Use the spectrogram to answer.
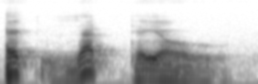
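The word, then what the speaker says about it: ekzeteo (ἐκζητέω): That word, or those words, seeketh after, is the Greek word ekze, long e, t-e-o, long o, ekzeteo.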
